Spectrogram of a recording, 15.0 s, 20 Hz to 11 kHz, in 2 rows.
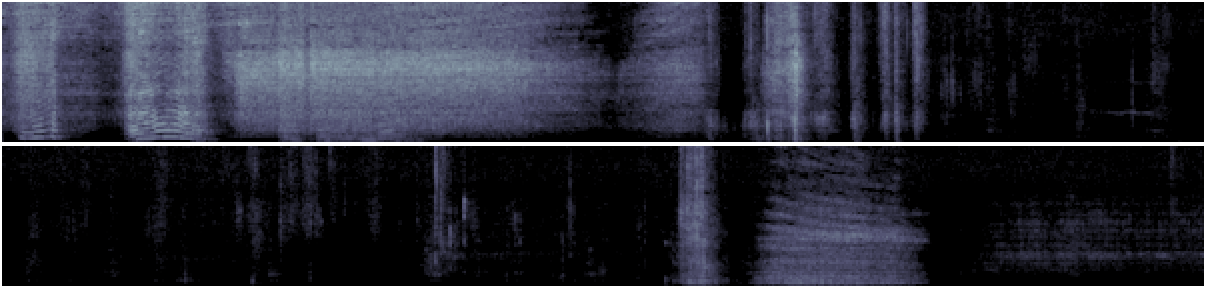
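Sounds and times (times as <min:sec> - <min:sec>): rubbery balloon handling: 0:00.0 - 0:02.0, 0:04.2 - 0:05.8
blowing air into balloon: 0:00.0 - 0:04.9.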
